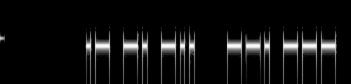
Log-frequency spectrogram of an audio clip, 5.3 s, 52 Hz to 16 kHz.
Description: Morse code, heard as a keyed tone, about 17 wpm, 700 Hz. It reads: AND GO
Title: Sentences from Top 700 Words 17wpm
